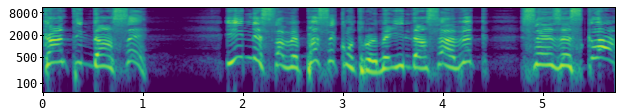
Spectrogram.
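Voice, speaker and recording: In a dry, close sound with no echo, a man projects a raised voice at an extremely high pitch with a bright, sharp tone and very wide pitch swings, speaking very slowly with long, frequent pauses. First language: Kinyarwanda (speaking French). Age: 60s. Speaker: pastor. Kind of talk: sermon.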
